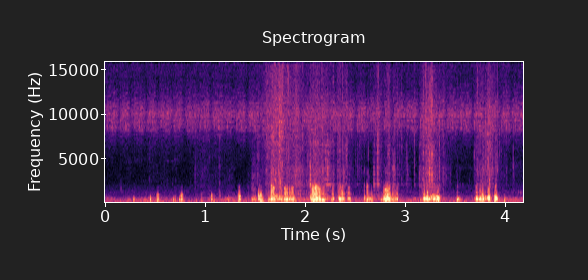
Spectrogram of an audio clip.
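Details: European hedgehogs living in a garden woodpile during the mating season, fighting or courting. Loud, rough, broadband huffs and snorts come in irregular bursts, thickening after the first second, over faint outdoor background.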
